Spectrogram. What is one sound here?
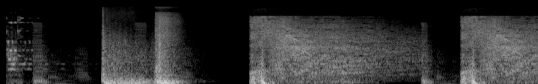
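Vehicles crash and smash through debris.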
